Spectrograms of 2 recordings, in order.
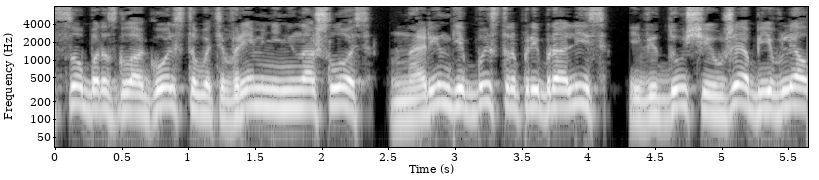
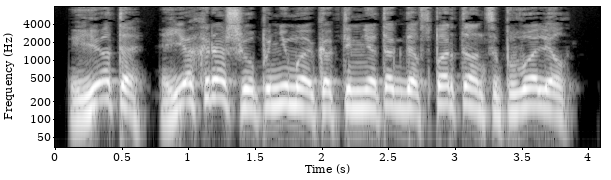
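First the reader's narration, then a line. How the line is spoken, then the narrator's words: Snort. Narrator (Russian): Танк хмыкнул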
